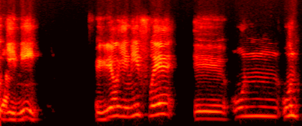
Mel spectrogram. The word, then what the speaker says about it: koiné: es el griego koiné, que se escribe koiné. Se dice griego guiní.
